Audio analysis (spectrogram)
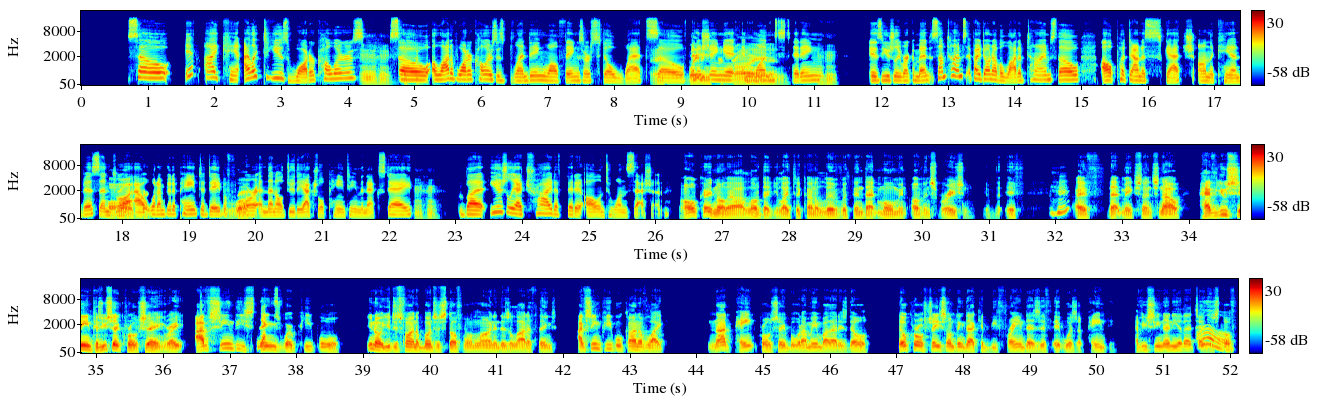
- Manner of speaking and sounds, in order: none
- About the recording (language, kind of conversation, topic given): English, unstructured, How does one pick which hobby to prioritize when having several?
